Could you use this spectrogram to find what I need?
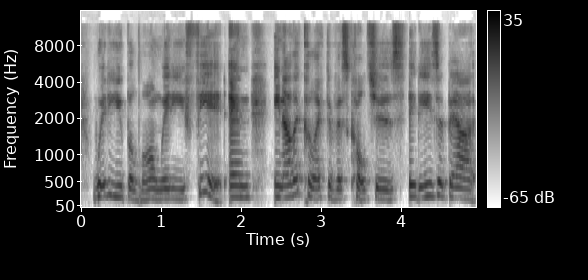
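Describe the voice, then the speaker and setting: With an Australian accent, the speaker talks at a fairly quick pace with ordinary pitch variation. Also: woman, medium pitch for a woman. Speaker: podcast co-host. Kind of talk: casual chat.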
